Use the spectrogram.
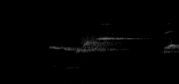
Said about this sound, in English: And so the guy whistles. I can't do it. Somebody do it for me.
